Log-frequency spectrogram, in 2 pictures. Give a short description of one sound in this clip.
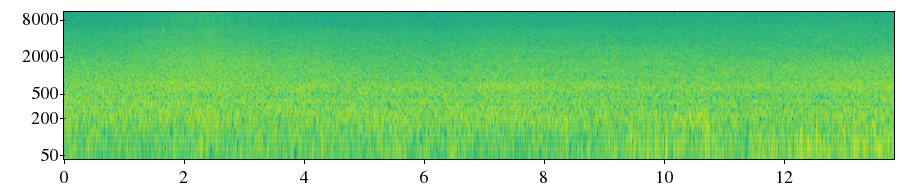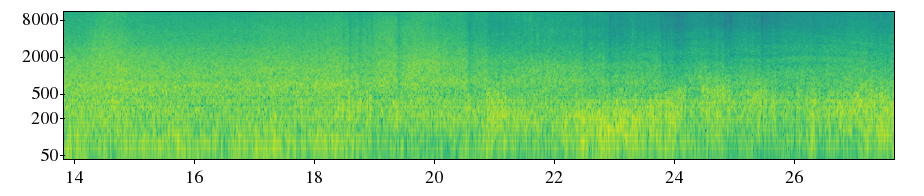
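Waves crash and roar steadily.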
